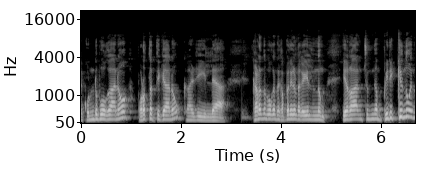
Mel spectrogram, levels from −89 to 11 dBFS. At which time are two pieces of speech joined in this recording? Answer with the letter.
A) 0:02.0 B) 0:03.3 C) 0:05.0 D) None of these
B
